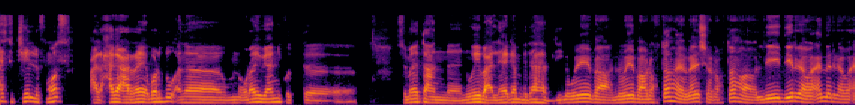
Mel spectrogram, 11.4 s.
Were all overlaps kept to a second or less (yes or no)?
yes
